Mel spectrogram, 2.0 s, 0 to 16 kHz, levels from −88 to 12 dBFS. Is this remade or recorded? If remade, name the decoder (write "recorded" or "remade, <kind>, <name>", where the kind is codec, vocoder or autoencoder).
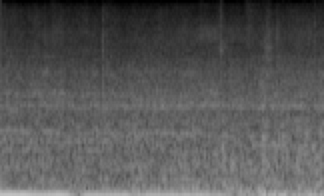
remade, autoencoder, DAC-VAE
